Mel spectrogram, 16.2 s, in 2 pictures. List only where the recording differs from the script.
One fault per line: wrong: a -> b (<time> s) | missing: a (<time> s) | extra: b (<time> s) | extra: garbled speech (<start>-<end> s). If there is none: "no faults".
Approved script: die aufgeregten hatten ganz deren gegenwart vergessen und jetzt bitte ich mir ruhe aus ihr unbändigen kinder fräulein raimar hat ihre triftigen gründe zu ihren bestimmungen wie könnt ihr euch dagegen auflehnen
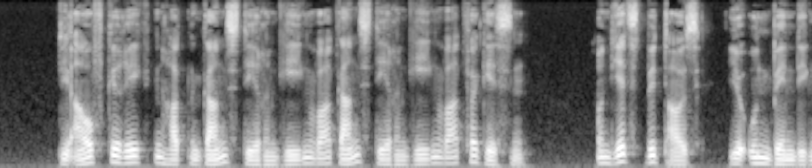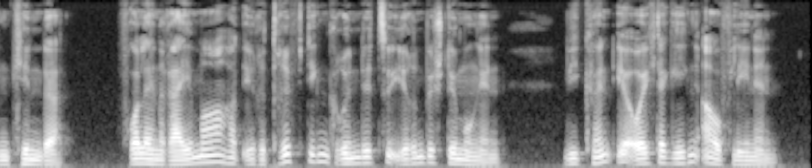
extra: ganz deren gegenwart (3.4 s)
missing: ich mir ruhe (6.7 s)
